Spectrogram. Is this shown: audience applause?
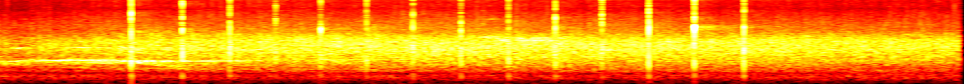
yes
